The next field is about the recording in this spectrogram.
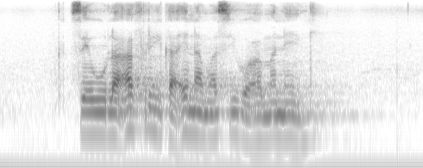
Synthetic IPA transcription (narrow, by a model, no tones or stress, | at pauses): sewulaʔafrik̬aɛnamasik̬ɔamaneːŋi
